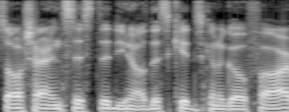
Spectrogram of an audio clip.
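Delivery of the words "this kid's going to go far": plain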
